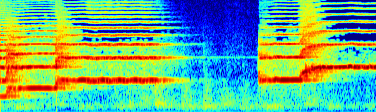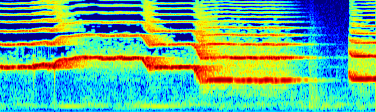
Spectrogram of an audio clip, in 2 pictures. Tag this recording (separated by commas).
Brass instrument, Trumpet, playing trumpet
